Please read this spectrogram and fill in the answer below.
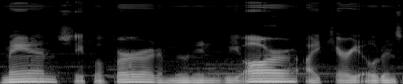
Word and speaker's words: Munin: one's called is going to forget how to pronounce it now just have to say it uh um it's moonin and who uh hoogan h-u-g-i-n-n uh they are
